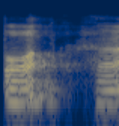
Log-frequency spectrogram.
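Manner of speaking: "toha" split as "to', ha'", each stopped short; separate letter names. Shown as a demonstration. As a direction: break "toha" into two checked syllables. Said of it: "dibacanya bukan". ("toha" dipisah menjadi to', ha' dengan hamzah)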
